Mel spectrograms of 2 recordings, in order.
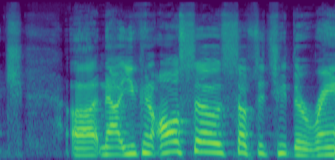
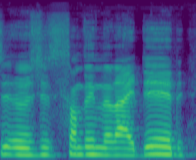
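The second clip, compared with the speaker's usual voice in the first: normal talking voice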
